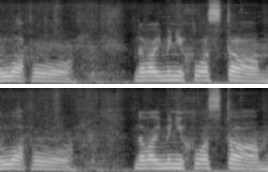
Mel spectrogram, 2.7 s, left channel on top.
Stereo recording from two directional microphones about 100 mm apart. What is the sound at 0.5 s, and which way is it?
Speech, 35° right (ahead or behind).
